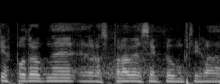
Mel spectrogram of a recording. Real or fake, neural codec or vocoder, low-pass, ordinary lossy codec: fake; vocoder, 44.1 kHz, 128 mel bands, Pupu-Vocoder; 7.2 kHz; MP3, 64 kbps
